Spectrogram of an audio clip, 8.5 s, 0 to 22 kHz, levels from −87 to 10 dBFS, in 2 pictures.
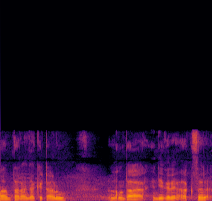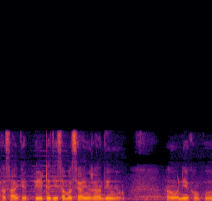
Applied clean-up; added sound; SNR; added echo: none; none; none; none.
